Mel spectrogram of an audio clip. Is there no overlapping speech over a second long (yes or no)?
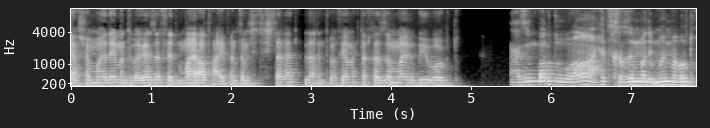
yes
